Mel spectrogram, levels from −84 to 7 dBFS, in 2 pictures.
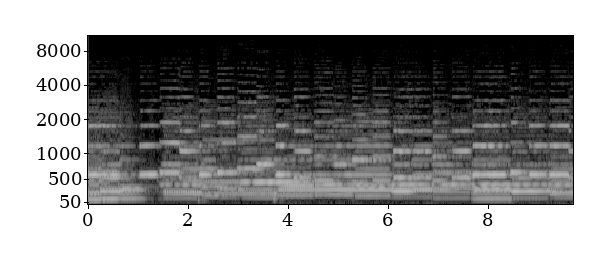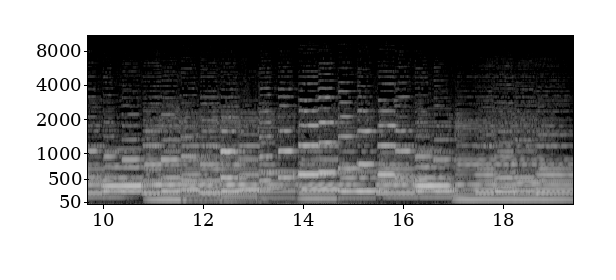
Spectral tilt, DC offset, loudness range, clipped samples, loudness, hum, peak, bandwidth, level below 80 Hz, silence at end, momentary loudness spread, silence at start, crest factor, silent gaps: -8.5 dB/octave; under 0.1%; 2 LU; under 0.1%; -23 LUFS; none; -10 dBFS; 6.8 kHz; -58 dBFS; 0 s; 5 LU; 0 s; 14 dB; none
